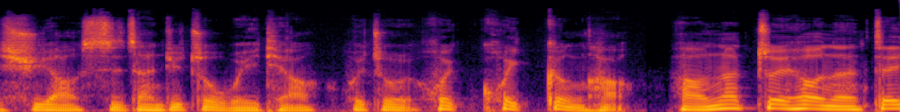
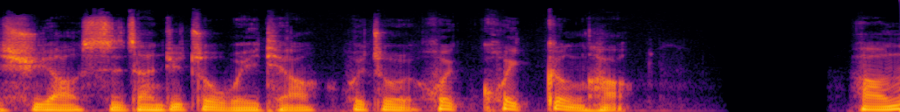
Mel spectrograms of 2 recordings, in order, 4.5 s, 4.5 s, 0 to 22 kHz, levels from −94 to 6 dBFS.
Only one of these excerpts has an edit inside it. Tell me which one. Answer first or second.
first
